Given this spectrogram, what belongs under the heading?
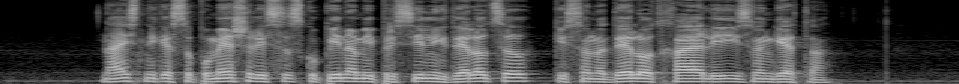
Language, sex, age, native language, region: Slovenian, male, 18-29, Slovenian, Coastal Karst region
